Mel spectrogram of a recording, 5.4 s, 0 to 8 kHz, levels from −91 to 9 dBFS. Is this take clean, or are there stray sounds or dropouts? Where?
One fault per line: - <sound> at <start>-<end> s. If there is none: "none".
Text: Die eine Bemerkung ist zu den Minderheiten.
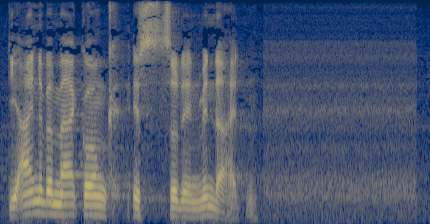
none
